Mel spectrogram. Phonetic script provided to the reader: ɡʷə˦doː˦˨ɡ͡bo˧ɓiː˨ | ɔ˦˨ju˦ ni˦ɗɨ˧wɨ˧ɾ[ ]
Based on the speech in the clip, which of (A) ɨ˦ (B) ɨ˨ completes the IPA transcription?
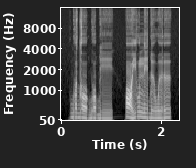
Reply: A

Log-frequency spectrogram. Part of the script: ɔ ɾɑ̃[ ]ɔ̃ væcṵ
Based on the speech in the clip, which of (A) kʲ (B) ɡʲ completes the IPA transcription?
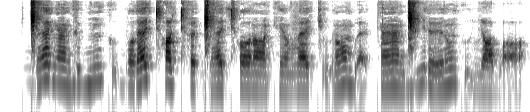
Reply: A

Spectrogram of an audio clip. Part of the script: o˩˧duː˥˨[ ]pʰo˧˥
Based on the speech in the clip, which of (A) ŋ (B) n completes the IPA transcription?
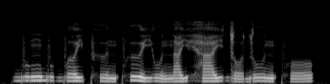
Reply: B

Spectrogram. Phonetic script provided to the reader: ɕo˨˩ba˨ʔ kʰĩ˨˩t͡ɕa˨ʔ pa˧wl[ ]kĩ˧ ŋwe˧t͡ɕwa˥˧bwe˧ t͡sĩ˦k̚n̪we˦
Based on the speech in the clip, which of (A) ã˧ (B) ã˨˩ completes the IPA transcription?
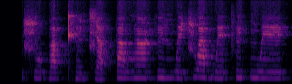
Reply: A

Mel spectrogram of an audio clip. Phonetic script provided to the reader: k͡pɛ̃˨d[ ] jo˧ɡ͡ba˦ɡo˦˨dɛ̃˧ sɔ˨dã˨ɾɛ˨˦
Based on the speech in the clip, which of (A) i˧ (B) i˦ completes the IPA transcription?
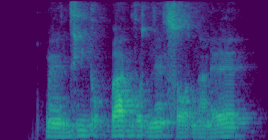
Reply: A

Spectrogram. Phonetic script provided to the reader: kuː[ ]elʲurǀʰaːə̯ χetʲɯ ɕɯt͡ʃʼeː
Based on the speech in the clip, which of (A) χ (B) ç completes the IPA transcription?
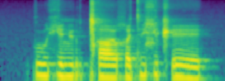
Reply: B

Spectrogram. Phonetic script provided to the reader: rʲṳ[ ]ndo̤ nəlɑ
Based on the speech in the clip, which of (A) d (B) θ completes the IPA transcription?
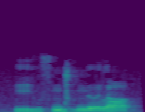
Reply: B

